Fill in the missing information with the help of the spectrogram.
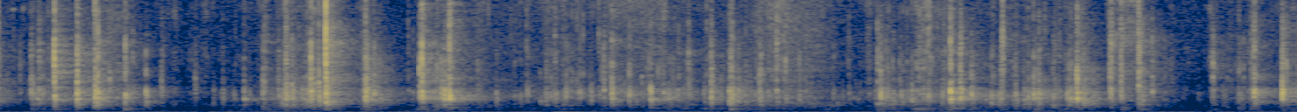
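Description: Fingertips and long nails type on a plastic computer keyboard with round plastic keys resting on a table. Quick, uneven bursts of light clicking and tapping come through, each keystroke short and bright with almost no ring. A faint, steady low hum sits underneath.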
